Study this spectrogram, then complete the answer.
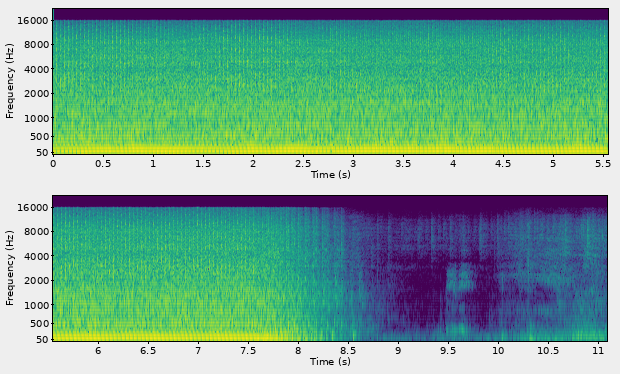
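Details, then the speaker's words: Certified self-propelled push mower after a carburetor clean, fresh oil and fuel: steady, even single-cylinder drone with no misses or surging, then a clean shutoff and no leaks; normal running after repair. "right so she's running like a top I don't see any leaks at all out of the oil dipstick there"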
